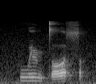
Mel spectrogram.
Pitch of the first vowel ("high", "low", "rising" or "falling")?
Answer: falling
